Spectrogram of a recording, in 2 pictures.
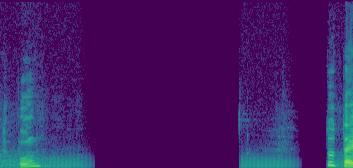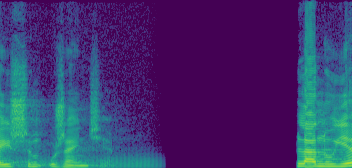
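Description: A woman speaks calmly into a microphone in short bursts.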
